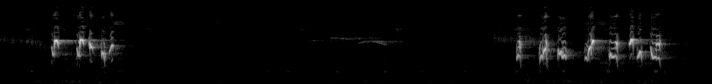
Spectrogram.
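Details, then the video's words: Bulbul 'Jao Bank' lure song with a doubled phrase: a quick four-note warble, a long quiet gap with a faint soft note, then a longer run of about seven bright, bouncing whistles. "เสียงนกดอกแตงEp.153 ฟังกันยาวๆเพลงจ้าวแบงค์ มีเบิ้ล เพลงเพราะน่าฟังSuara pikat merbah lekir gacor"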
